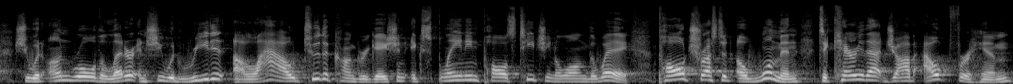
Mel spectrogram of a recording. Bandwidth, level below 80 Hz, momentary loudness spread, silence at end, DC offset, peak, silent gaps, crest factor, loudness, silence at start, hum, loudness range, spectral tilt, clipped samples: 16.5 kHz; -62 dBFS; 7 LU; 0 s; under 0.1%; -4 dBFS; none; 16 dB; -22 LUFS; 0 s; none; 3 LU; -6 dB/octave; under 0.1%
